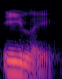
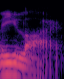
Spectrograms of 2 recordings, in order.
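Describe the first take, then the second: First: The name rhymes with the word freely. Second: The name does not rhyme with freely. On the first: The speaker calls it right. "he pronounces it Ely ... Ely to rhyme with freely" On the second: The speaker calls it wrong. "not Eli"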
